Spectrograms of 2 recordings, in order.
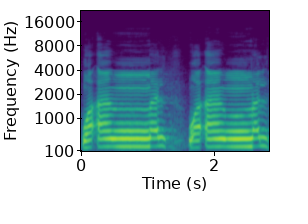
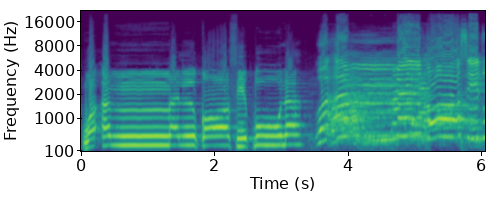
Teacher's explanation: حمزہ کو خوب تحقیق سے پڑھیں گے، ظاہر کر کے پڑھیں گے، اس کو نرم نہیں کرنا · تسہیل ہو جاتی ہے۔ تسہیل نہیں کرنا ہے، یہاں پر ہم نے تحقیق کرنا ہے، یعنی خوب ظاہر کرنا ہے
